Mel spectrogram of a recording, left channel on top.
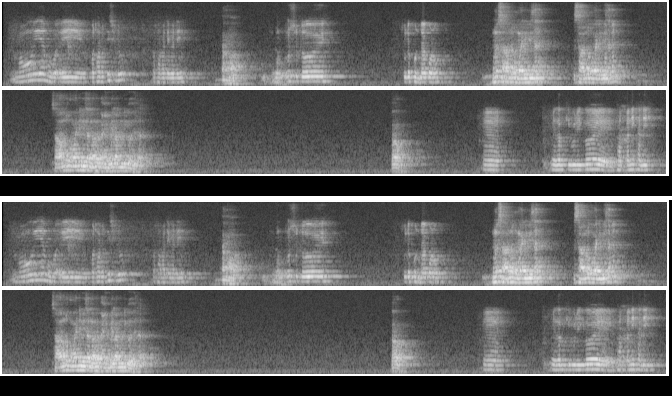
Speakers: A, on the left (about 30°); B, in the centre.
A: মও এইয়া মবাই এই কথা পাতিছিলোঁ কথা পাতি পাতি
B: অ
A: <unintelligible> তই তোলে ফোন এটা কৰো।
B: মোলে চাউণ্ডটো কমাই দিবি যা চাউণ্ডটো কমাই দিববি
A: ভাত
B: যা।
A: পানী
B: <inaudible> চাউণ্ডটো কমাই দিবি যা নহ'লে ভাঙি পেলাম বুলি ক সেইডাল। অহ।
A: এ এই ডাল কি বুলি কয়, ভাত পানী খালী।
